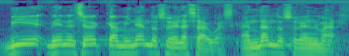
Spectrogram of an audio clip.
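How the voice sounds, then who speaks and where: A man preaching an expository sermon, slowing down and dropping low on key words for drama. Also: a little mellow. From Argentina. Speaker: pastor. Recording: long hall reverb.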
